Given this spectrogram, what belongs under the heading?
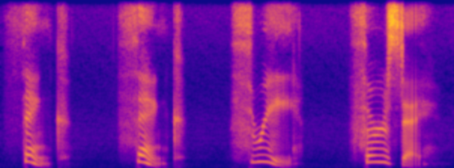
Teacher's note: When you pronounce th, your tongue comes slightly forward between your teeth and the air moves gently past it.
